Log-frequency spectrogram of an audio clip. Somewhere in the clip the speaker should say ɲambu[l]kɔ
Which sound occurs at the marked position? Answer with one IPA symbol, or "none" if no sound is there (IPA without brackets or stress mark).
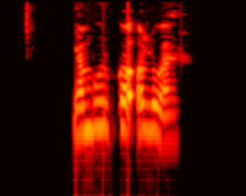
ɾ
